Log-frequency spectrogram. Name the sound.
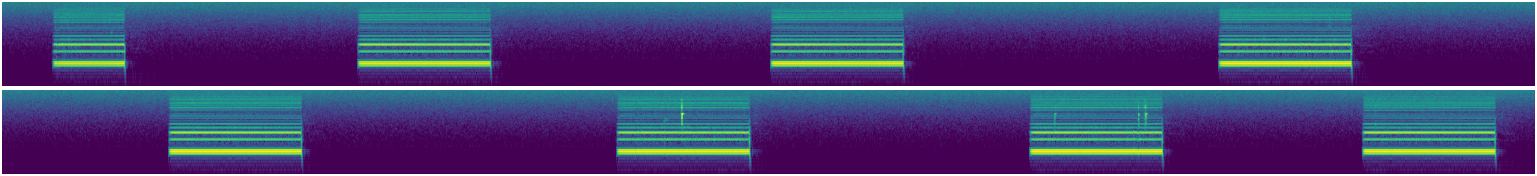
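telephone call tone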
